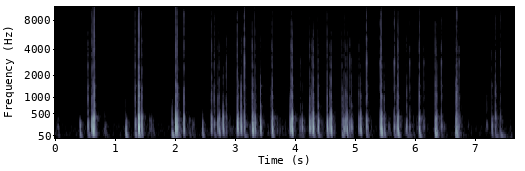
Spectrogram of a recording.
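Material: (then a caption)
Plastic. A medium, flat, translucent green plastic bottle filled with aloe vera gel is held in both hands and rapidly tapped and scratched with long nails. The result is a quiet, irregular run of short, dull, low taps, each with a crisp bright click and quick scratchy edges and no ring, separated by brief gaps.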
